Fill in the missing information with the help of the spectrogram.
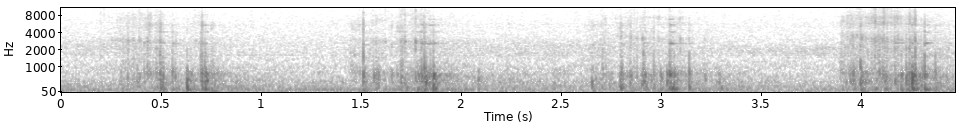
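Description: Fingertips and long nails scratch and tap the soft spikes of a small, green, hollow rubber spiky massage ball. Four quiet bursts of soft, crunchy scratching and light tapping come at roughly even intervals, with hushed pauses between them.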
